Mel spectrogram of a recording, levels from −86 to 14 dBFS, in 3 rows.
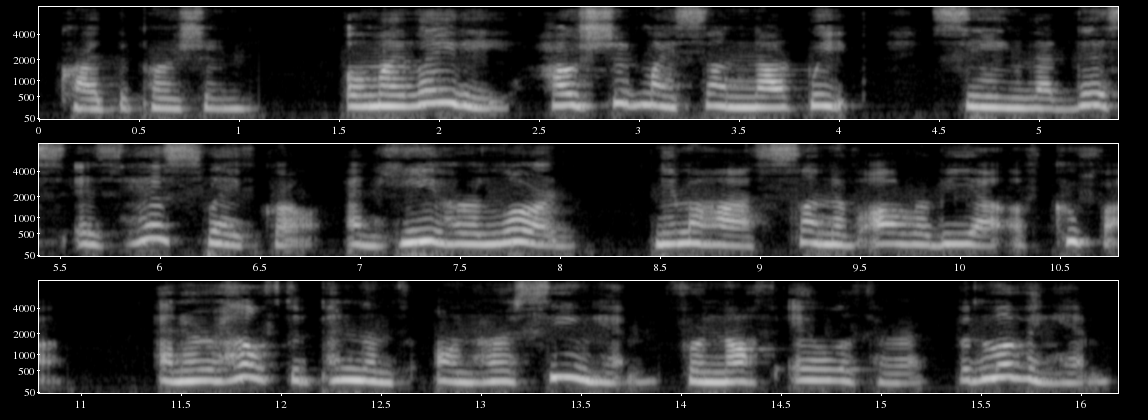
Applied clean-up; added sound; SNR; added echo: none; none; none; none.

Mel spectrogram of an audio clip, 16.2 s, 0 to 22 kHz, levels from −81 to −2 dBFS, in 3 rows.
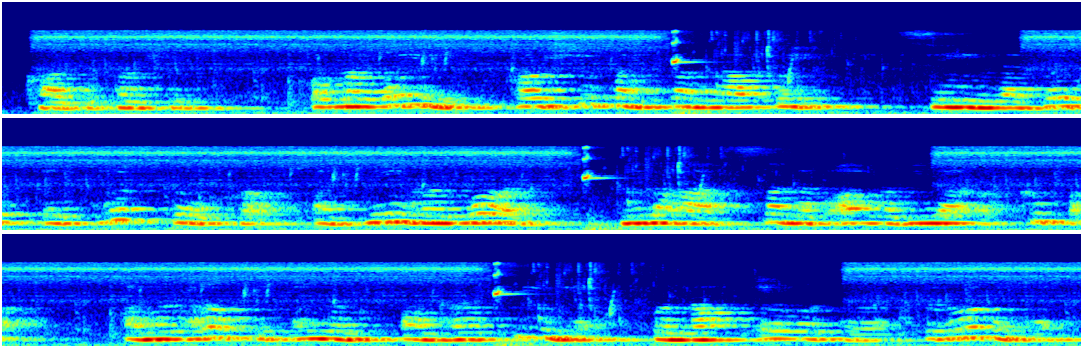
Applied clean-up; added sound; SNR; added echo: none; Sink (filling or washing) / Water tap, faucet; 19 dB; reverberation time 0.9 s.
